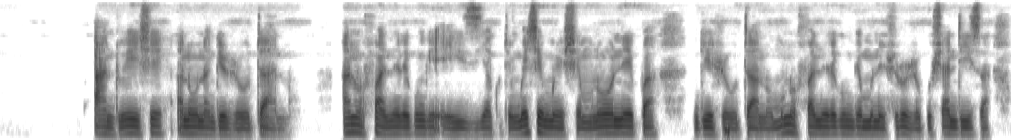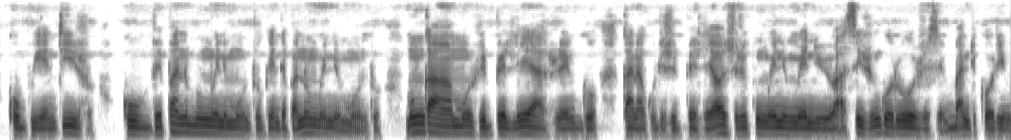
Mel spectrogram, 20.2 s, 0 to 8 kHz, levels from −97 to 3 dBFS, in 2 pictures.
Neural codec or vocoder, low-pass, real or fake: none; 7.2 kHz; real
